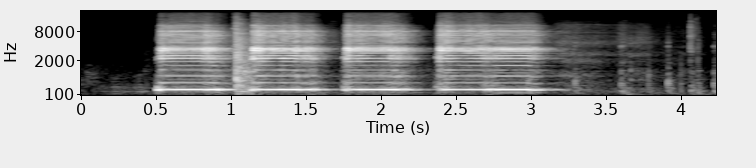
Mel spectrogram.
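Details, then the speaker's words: Volvo 945 barn find, unused since 2017, before first start in 7 years: four loud horn blasts, each about half a second, roughly two per second, then silence; the alarm horn sounds after the door is opened with the key, part of the disarm procedure. "open the door with the key alarm with activate and the horn will go off wait until it's done honking about 30 seconds"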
